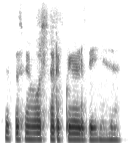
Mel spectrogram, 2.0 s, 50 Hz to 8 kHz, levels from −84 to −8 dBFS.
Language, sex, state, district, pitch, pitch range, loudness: Hindi, male, Chhattisgarh, Korba, 125 Hz, 125-130 Hz, -28 LUFS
